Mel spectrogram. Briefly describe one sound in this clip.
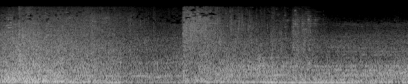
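Metal armour clanks as a knight moves.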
